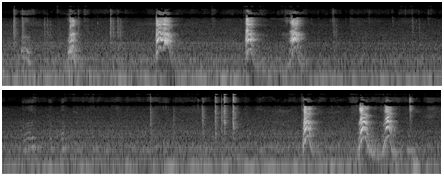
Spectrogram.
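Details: Three-week-old puppies from Bindi's and Roni's litters at Golden Angels kennels: sharp, high barks and yips, singly or in quick pairs, separated by pauses of a few seconds, over a steady low hum.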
